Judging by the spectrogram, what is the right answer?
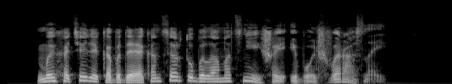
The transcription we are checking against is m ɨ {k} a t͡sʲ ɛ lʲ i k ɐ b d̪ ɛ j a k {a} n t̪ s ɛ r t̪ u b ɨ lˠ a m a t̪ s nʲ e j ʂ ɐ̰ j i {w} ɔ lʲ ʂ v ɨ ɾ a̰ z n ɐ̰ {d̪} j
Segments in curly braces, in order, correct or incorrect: incorrect: x, correct, incorrect: b, incorrect: none

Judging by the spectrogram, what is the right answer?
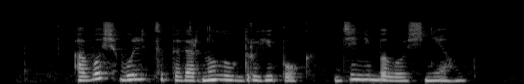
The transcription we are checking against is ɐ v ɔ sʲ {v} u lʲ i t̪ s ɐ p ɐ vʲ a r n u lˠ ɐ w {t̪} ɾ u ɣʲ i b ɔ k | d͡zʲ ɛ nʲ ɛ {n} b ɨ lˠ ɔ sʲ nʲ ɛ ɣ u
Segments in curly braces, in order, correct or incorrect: correct, incorrect: d̪, incorrect: none

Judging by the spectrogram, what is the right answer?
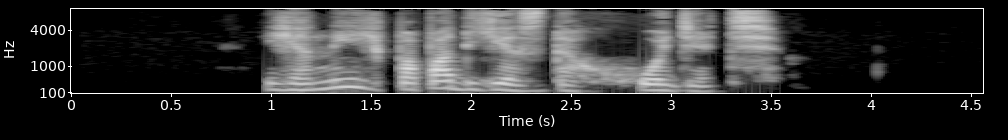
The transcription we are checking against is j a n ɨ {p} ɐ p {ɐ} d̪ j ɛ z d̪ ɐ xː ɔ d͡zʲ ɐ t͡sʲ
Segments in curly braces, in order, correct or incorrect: correct, incorrect: a

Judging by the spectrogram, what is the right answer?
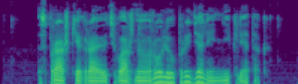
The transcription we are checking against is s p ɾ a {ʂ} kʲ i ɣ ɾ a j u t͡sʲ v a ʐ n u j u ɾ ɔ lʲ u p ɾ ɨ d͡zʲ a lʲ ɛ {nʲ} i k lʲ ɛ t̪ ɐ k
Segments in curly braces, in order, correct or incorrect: correct, incorrect: nʲː

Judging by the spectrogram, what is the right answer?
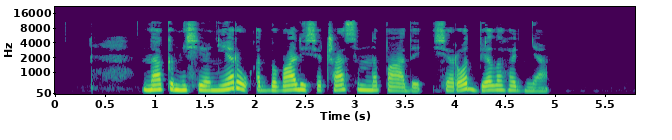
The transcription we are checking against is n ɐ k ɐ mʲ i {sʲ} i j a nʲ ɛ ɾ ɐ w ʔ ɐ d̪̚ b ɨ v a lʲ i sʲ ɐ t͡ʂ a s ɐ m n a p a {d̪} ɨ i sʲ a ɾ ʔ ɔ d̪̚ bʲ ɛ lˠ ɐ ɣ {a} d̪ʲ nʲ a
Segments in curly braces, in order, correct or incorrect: correct, correct, incorrect: ɐ

